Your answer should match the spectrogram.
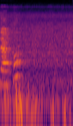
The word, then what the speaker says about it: the: তাহলে যে কোনো ভাওয়েল সাউন্ডের আগে আমরা দ্য এর উচ্চারণ দি করি, ওকে?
